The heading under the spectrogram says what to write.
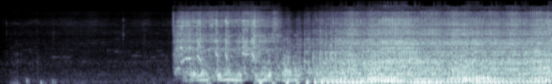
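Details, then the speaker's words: Royal Enfield Bullet single-cylinder motorcycle starts and runs with an uneven, stumbling misfire; rain got water into the fuel, which is drained to fix it. "Missing ആണ് കേട്ടോ വണ്ടി മഴ ആയതുകൊണ്ട് കറുവെട്ടിൽ വെള്ളം കയറിയതാണ്"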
